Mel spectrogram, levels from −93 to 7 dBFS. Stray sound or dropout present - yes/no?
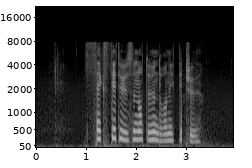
yes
